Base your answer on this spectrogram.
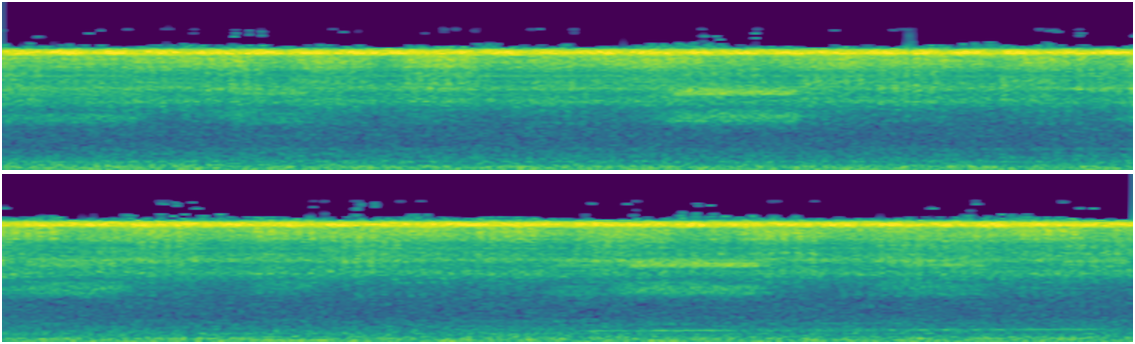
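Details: Male cicadas chorus at summer dusk in Georgia, USA, calling to attract females: a dense, steady, high hiss that never breaks. Lower throbbing calls from another animal rise and fade about every four seconds underneath.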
